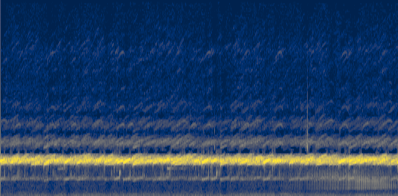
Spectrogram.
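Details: Spring peepers calling together at night in early spring at a frog pond: a dense, unbroken high-pitched shrill of overlapping peeps. A faint low murmur runs underneath, and a brief soft rustle is heard near the end.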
